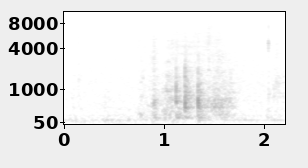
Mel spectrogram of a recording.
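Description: A push pin being pressed into plastic embossing film on a drawing board: a short cluster of crackles and small taps about a second in.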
